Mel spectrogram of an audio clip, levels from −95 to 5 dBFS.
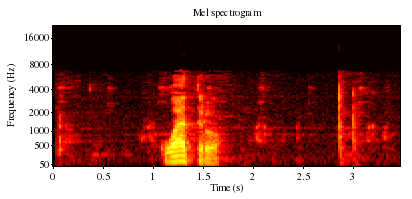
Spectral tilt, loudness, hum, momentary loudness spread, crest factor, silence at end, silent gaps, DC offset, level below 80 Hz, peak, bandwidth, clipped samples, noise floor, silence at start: -4 dB/octave; -22 LUFS; none; 25 LU; 24 dB; 0.6 s; none; under 0.1%; -66 dBFS; -2 dBFS; 7 kHz; under 0.1%; -64 dBFS; 1.1 s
